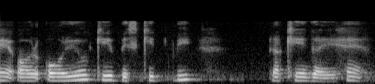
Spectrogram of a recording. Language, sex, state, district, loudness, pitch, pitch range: Hindi, female, Arunachal Pradesh, Papum Pare, -17 LUFS, 180 Hz, 175-205 Hz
